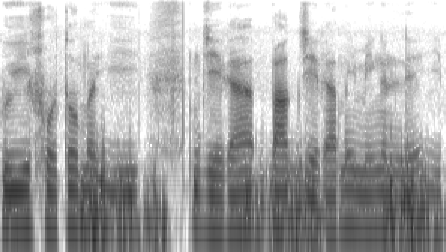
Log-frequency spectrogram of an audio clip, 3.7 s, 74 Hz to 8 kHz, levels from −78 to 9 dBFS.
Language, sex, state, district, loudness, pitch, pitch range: Wancho, male, Arunachal Pradesh, Longding, -21 LUFS, 110 Hz, 110-115 Hz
